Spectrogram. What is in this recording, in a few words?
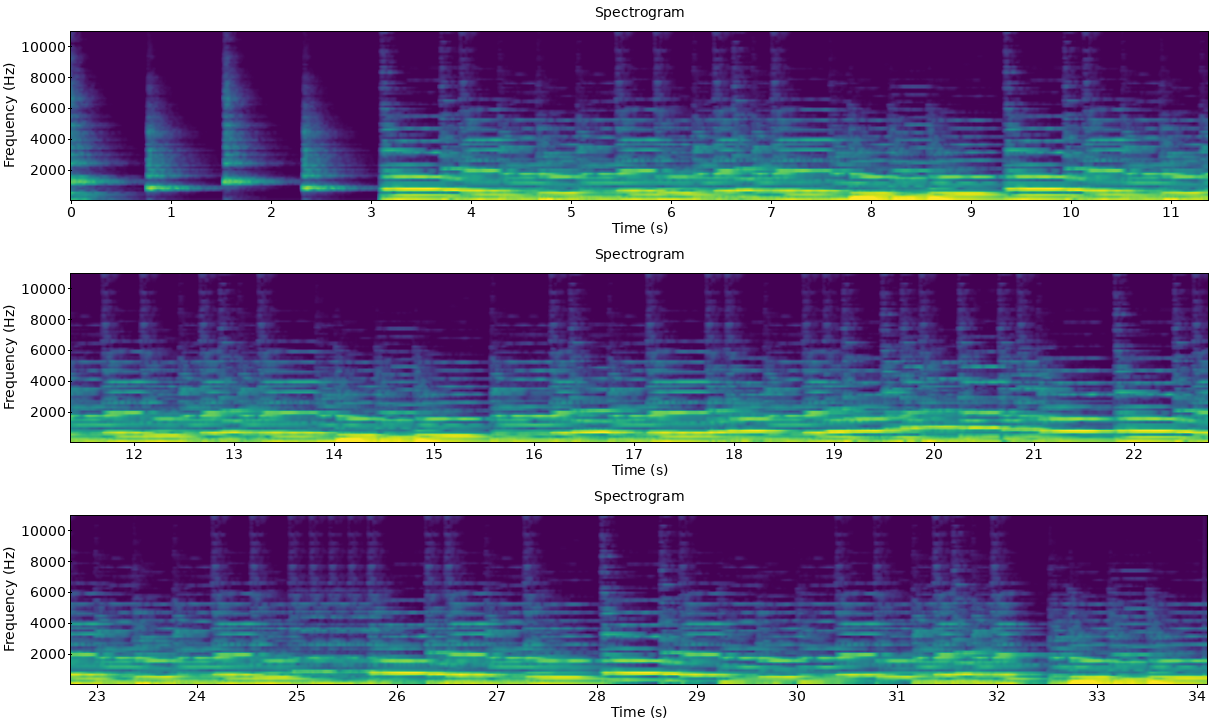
play along without guitar; traditional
